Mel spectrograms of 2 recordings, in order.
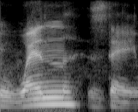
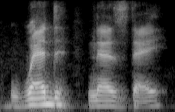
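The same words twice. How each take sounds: First: The d is silent, giving two syllables. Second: The d is sounded, giving three syllables. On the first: The speaker calls it right. "We say Wednesday. the D is completely silent" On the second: The speaker calls it wrong. "We don't say Wednesday"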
